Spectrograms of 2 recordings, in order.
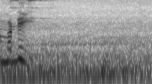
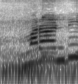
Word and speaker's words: मरांडी: और ये मडी जो एक्चुअल है हॉट भाषा में मडी, मेरे कहने का मतलब सुप्रीमो बाबूलाल मडी, जिसको हिंदी प्रोनाउंसिएशन में मरांडी बोला जाता है, मडी को उड़िया प्रोनाउंसिएशन में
